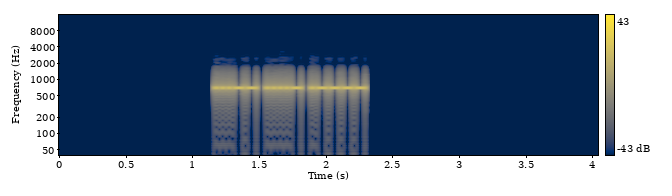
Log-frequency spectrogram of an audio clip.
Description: Morse code, heard as a keyed tone, about 50 wpm, 700 Hz. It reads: 341
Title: Numbers - 3-Digit 50wpm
